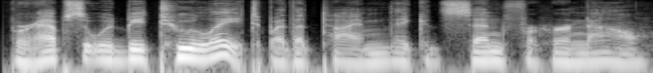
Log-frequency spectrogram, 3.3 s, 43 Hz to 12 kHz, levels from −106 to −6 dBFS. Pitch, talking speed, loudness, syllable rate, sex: 105 Hz, 275 wpm, -19 LUFS, 5.1 syllables/s, male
